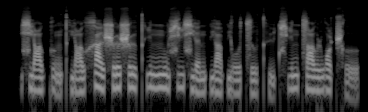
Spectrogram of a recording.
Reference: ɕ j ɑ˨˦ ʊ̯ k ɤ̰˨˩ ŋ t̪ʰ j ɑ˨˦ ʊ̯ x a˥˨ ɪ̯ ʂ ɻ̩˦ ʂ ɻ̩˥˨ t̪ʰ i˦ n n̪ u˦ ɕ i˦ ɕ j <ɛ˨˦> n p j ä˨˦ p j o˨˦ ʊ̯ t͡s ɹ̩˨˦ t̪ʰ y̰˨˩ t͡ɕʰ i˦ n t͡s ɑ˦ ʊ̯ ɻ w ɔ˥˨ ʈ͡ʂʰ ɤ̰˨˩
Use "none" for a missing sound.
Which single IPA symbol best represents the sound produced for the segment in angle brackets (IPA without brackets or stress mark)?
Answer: ɛ˨˦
